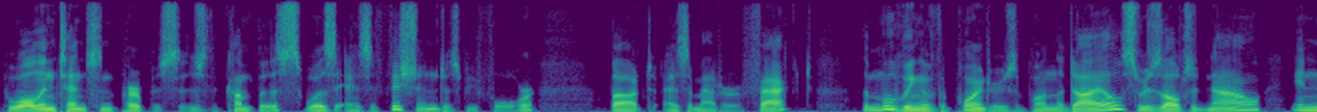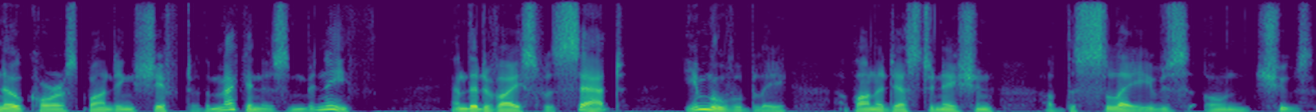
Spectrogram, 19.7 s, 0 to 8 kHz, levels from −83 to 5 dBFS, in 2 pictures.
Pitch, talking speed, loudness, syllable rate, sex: 125 Hz, 150 wpm, -20 LUFS, 4.9 syllables/s, male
